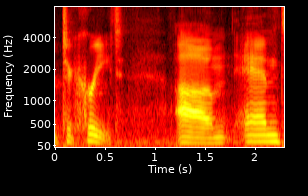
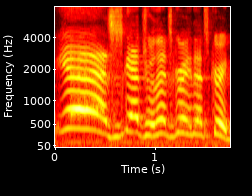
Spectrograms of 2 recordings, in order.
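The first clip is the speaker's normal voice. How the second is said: much higher, eager and chummy general voice; excited Texan general; 5 dB louder than usual. Retold or imitated. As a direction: play the little Texan general, thrilled to meet them. Retold general from Texas talking.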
